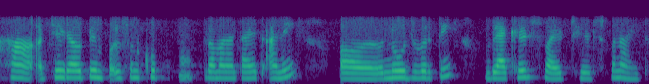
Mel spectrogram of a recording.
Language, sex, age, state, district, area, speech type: Marathi, female, 18-30, Maharashtra, Osmanabad, rural, conversation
